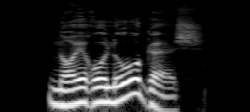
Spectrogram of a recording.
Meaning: neurological
- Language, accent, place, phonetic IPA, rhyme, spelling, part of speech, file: German, Germany, Berlin, [nɔɪ̯ʁoˈloːɡɪʃ], -oːɡɪʃ, neurologisch, adjective, De-neurologisch.ogg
